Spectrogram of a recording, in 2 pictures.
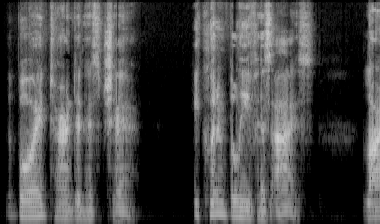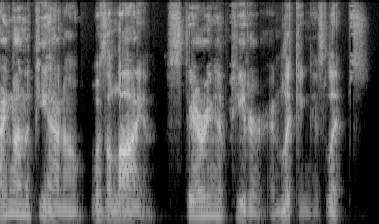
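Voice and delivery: ordinary delivery, nothing marked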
